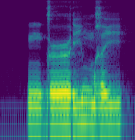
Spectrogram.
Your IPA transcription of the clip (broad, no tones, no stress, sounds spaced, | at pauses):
ŋ ɡ ə˞ ɾ i m ʁ i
